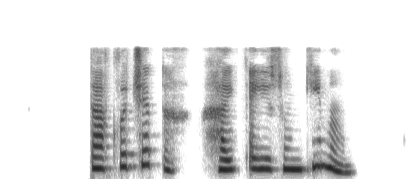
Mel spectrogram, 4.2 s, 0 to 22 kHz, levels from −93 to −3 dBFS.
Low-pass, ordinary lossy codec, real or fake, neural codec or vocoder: 7.2 kHz; AAC, 48 kbps; fake; codec, 16 kHz, 1 kbps, X-Codec, HuBERT features, trained on balanced general audio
